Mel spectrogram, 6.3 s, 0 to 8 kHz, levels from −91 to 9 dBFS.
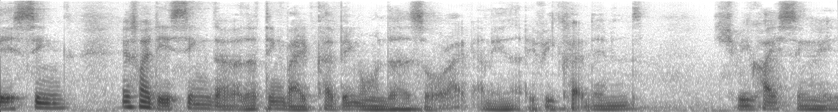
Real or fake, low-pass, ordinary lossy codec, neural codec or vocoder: fake; none; none; codec, 16 kHz, 2 kbps, X-Codec, WavLM features, trained on Multilingual LibriSpeech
